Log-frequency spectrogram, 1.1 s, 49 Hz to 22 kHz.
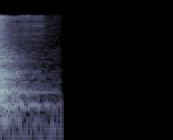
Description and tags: Tuba Percussion - Tom Mid
Substitute mid tom sound made by breathing through a tuba. Made as part of the Disquiet Junto 0345, Sample Time.
drums, low, percussion, percussive, tom, tuba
